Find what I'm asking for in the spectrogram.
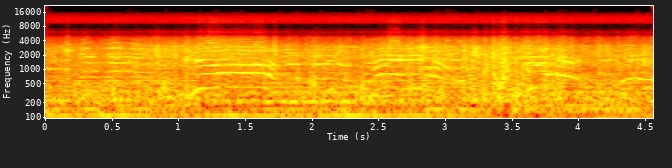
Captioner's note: men shouting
